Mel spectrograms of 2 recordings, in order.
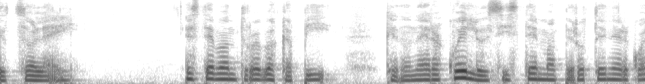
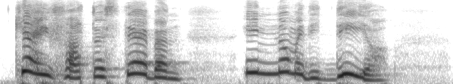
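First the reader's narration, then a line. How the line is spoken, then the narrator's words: Alarmed mother's shout. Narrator (Italian): gridò, vedendo sua figlia coperta di sangue e di fango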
